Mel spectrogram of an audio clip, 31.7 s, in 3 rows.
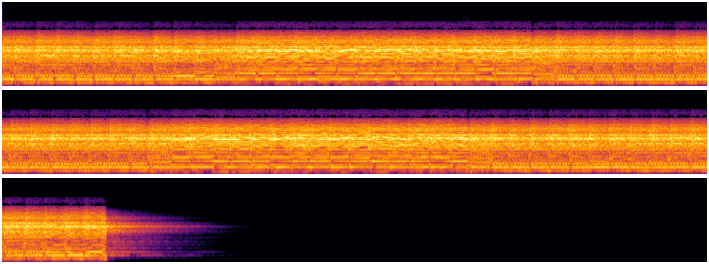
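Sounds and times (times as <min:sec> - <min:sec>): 
guitar: 0:00.0 - 0:24.7.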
